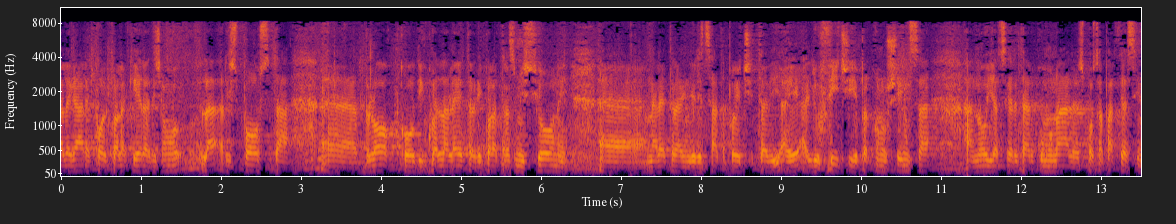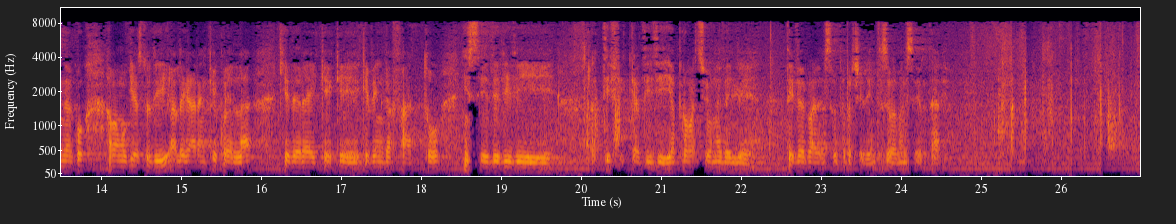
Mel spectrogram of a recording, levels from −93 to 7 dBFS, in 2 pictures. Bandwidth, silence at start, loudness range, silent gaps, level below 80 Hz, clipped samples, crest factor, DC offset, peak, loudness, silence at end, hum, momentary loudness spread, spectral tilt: 8.8 kHz; 0 s; 2 LU; none; -68 dBFS; under 0.1%; 20 dB; under 0.1%; 0 dBFS; -20 LUFS; 0 s; none; 5 LU; -1.5 dB/octave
